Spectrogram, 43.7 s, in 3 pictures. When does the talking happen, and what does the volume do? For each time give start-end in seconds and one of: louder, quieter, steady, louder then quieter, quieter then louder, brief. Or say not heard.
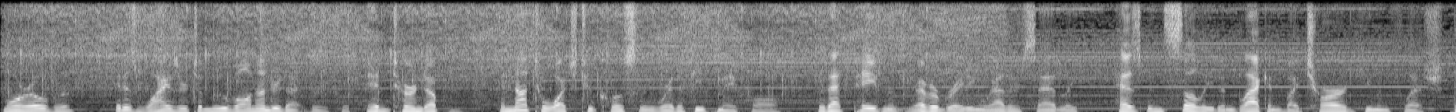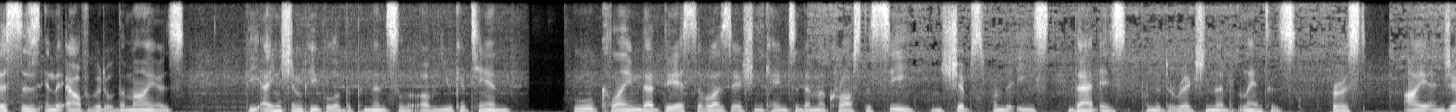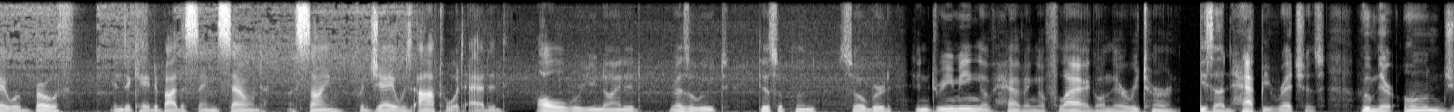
0.0-19.7 steady
20.3-43.6 steady.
